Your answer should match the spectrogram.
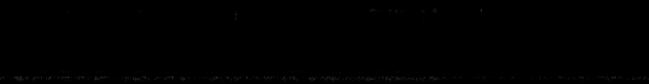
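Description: Near silence: faint soft handling sounds as hands shape a ball of cornmeal arepa dough, with one small click near the end.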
